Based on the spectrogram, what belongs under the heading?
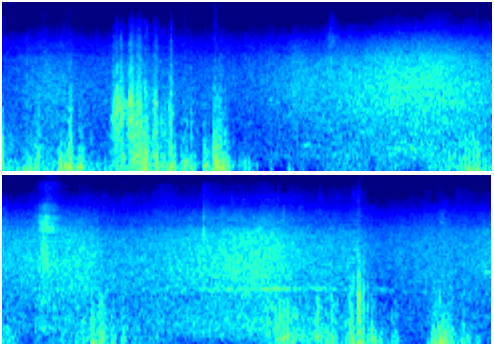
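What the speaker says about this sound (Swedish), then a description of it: "Lite vind, men vårvärme ändå." Wind buffets a microphone outdoors at a lake in spring, with broad gusting rushes that swell and fade over steady background noise, no voices.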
